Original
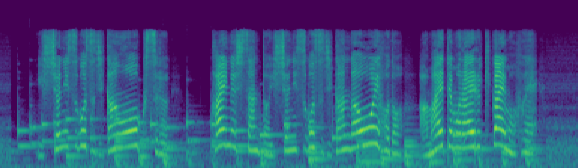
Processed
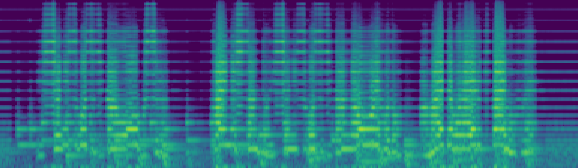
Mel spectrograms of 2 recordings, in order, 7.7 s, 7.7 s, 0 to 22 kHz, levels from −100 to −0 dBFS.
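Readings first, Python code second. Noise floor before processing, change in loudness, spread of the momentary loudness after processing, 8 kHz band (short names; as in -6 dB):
-53 dBFS, +6.0 dB, 15 LU, +13.0 dB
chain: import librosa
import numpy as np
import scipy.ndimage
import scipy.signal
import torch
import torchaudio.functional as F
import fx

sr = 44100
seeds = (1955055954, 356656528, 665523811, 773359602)

y = fx.freq_snap(x, sr, grid_st=4)
y = fx.cheby_harmonics(y, sr, harmonics=(4, 5, 6), levels_db=(-24, -23, -18), full_scale_db=-2.0)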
